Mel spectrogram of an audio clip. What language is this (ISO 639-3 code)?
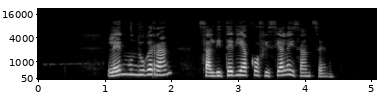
eus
